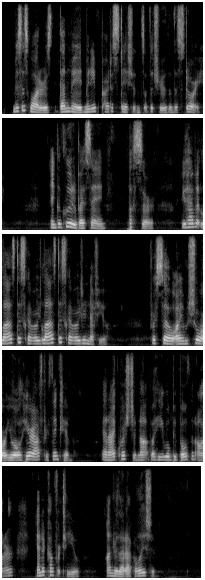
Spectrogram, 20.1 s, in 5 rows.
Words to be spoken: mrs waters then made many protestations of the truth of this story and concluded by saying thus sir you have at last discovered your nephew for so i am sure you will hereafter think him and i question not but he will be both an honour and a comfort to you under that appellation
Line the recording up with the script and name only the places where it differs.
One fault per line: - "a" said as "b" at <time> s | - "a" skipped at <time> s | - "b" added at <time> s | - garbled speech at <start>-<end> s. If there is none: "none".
- "last discovered" added at 8.8 s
